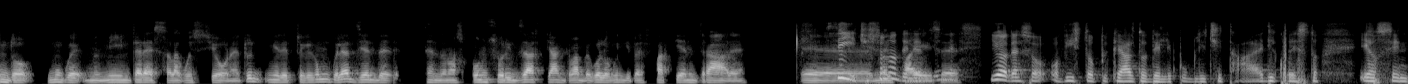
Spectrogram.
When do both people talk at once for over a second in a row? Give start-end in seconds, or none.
8.2-9.6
